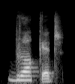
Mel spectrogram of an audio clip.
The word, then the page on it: brocket: Indian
